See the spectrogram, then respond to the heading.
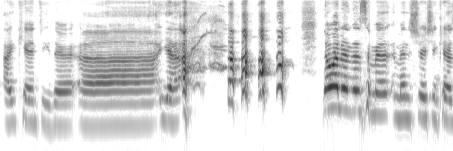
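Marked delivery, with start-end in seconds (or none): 2.7-4.3 high, loud shrieking laugh. Real, not acted. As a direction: burst into a shrill laugh. Big laugh.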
